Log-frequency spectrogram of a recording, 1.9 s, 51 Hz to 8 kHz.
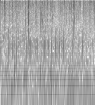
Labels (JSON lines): {"label": "biophony, rattle", "recorder": "SoundTrap 500"}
